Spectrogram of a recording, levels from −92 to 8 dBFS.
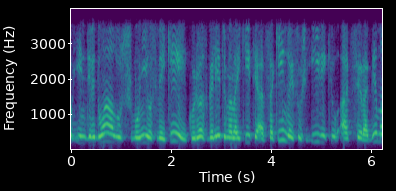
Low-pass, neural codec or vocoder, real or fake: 3.6 kHz; none; real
